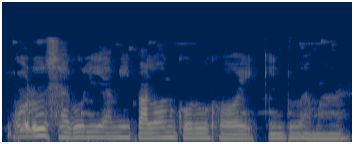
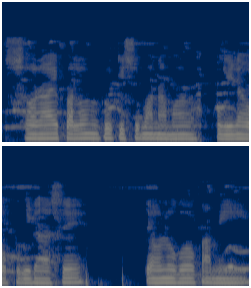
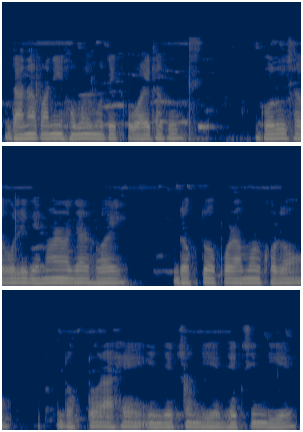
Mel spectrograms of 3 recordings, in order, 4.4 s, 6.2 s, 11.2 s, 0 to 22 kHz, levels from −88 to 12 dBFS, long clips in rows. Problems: background sounds at intervals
